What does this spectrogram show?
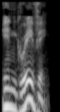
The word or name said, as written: engraving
